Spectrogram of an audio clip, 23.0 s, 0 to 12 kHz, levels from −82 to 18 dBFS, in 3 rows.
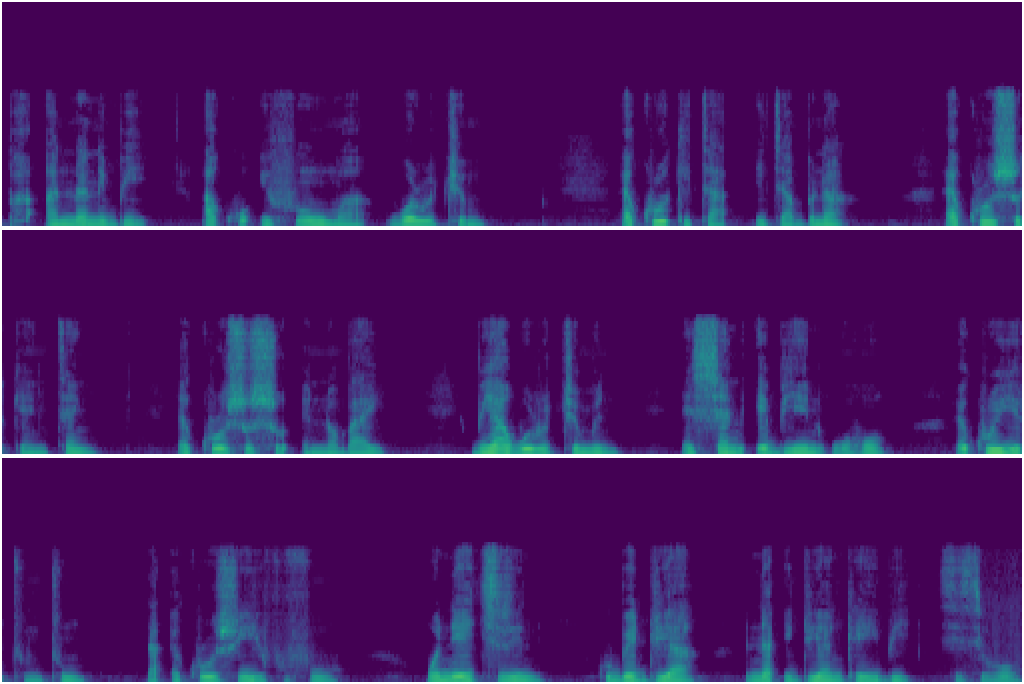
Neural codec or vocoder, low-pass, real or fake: none; 7.2 kHz; real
